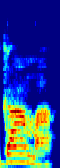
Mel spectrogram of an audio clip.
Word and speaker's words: gamma: But this not J sound. This is G sound. So take note. G. The way you pronounce it is gamma.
